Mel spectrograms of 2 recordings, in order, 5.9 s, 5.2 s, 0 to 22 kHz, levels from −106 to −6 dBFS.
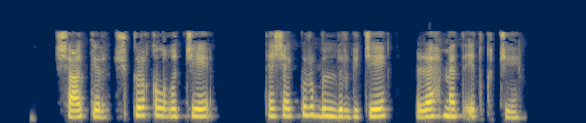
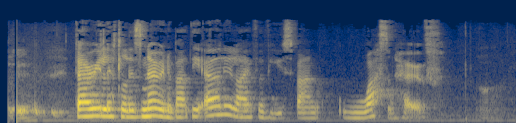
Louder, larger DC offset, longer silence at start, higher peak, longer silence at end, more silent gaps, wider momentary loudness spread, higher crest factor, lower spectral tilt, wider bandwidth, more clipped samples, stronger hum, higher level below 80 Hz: first, -17 LUFS vs -21 LUFS; neither; first, 0.55 s vs 0.1 s; about the same, 0 dBFS vs 0 dBFS; second, 0.65 s vs 0.8 s; first, 2.19-2.64 s, 3.99-4.15 s vs none; second, 10 LU vs 20 LU; about the same, 18 dB vs 22 dB; second, -3 dB/octave vs -4.5 dB/octave; second, 8 kHz vs 11.5 kHz; neither; neither; about the same, -70 dBFS vs -66 dBFS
